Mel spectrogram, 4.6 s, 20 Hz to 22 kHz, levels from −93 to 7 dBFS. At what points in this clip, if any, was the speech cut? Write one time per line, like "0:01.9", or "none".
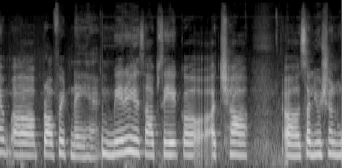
0:01.4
